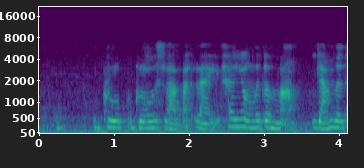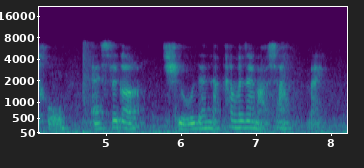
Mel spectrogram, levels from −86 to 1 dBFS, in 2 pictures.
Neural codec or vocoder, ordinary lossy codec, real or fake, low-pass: codec, 16 kHz, 4 kbps, FunCodec, trained on Chinese and English, 50 frames a second; Opus, 16 kbps; fake; 7.2 kHz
